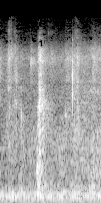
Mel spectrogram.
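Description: Baby long-tailed macaque giving a few brief, faint high-pitched squeaks while it tugs at its mother to nurse, the clearest one just before a second in.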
